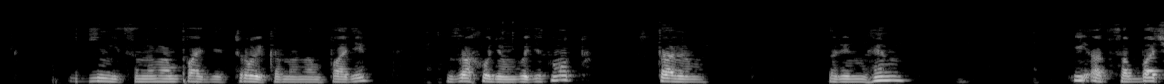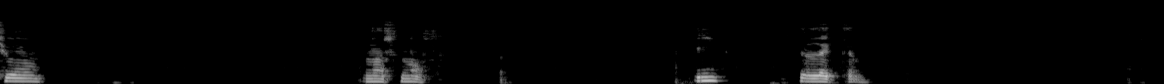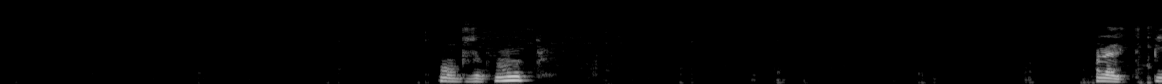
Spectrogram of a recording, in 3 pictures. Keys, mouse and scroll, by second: 0.4 KP_1, 1.8 KP_3, 4.3-5.3 drag, 6.6 click, 10.3-15.1 drag, 18.4 p, 23.1 click, 24.3 middle click, 26.6 click, 30.0 click, 32.5 click, 34.5 alt+p.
